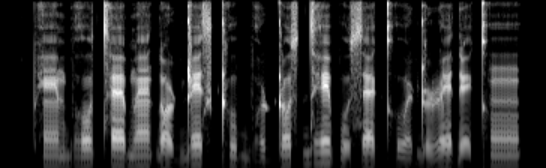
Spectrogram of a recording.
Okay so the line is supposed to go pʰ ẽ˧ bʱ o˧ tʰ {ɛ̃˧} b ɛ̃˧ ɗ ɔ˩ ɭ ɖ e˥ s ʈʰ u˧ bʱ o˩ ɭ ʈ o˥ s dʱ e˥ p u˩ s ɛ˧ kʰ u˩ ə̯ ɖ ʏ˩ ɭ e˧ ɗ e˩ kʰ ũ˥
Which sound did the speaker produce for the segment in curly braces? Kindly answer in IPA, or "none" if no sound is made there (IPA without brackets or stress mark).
ɛ˧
